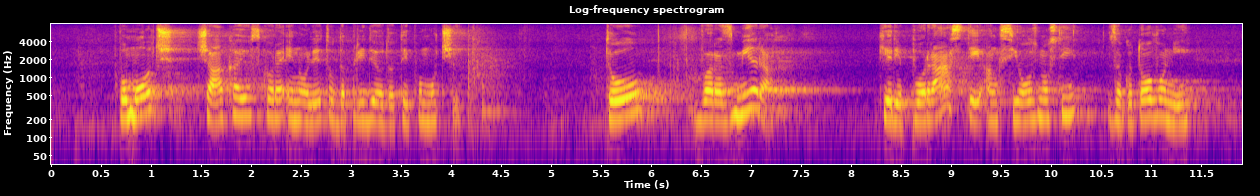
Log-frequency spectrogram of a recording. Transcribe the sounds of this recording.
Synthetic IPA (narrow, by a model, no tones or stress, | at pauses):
pɔmoːt͡ʃt͡ʃaːkajɔskɔːɾajʔɛːnɔleːt̪ɔd̪apɾiːd̪ɛjɔd̪ɔt̪eːpɔmɔt͡ʃḭ | t̪oː | ʋəɾazmeːɾax | kjeːɾjɛpɔɾast̪ːeʔaŋksijoːznɔst̪izaɡɔt̪ɔːʋɔni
